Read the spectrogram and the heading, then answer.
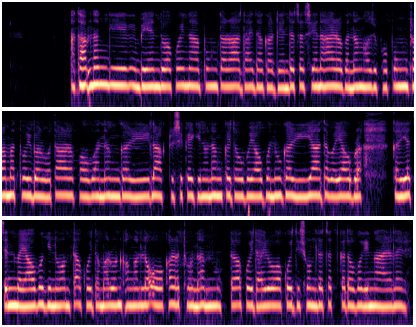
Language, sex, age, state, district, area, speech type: Manipuri, female, 30-45, Manipur, Tengnoupal, rural, spontaneous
